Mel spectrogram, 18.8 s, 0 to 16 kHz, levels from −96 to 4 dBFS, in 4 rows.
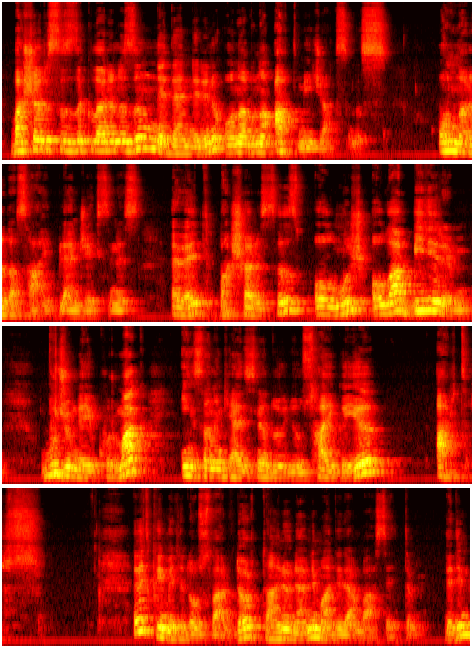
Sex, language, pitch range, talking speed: male, Turkish, 110-155 Hz, 95 wpm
